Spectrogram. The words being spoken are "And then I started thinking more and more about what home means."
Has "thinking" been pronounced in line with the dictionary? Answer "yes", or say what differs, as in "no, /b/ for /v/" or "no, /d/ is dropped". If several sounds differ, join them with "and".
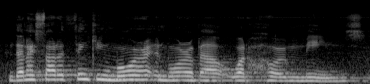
yes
